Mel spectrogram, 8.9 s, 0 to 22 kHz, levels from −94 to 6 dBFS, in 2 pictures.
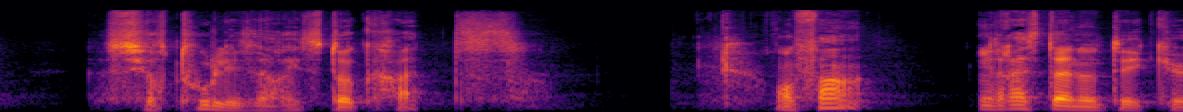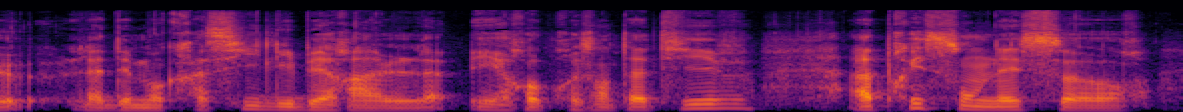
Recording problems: thin; very; fading below 500 Hz

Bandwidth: 14.5 kHz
